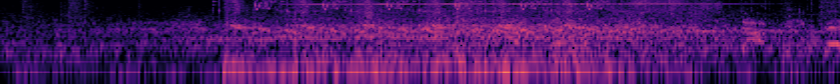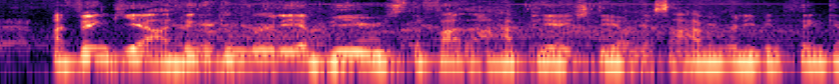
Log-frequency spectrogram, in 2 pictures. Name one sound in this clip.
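A ray gun fires sharp, buzzing energy blasts.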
